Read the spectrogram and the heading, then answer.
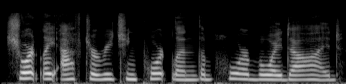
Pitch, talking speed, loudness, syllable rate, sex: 230 Hz, 140 wpm, -19 LUFS, 3.6 syllables/s, female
